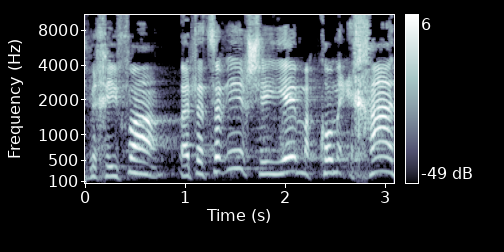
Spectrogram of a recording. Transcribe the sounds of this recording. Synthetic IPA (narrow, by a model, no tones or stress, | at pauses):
beχejfaveat̪at͡saʁiχʃeijemako̞meχa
